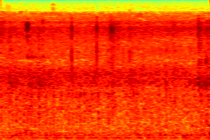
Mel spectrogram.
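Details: Mimi the cat is fast asleep and snoring loudly. The sound is a continuous low rumble with layered low bands and a soft hiss, and occasional faint ticks.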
